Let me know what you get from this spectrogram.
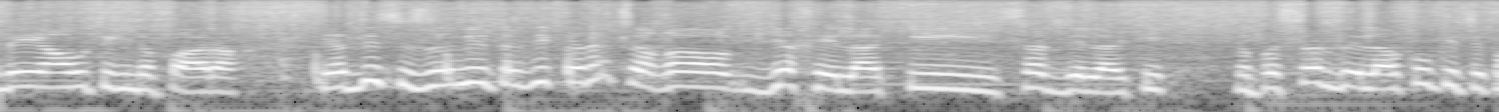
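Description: Food sizzling in hot oil in two pans on a gas hob, stirred with wooden spoons, with light crackling throughout.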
